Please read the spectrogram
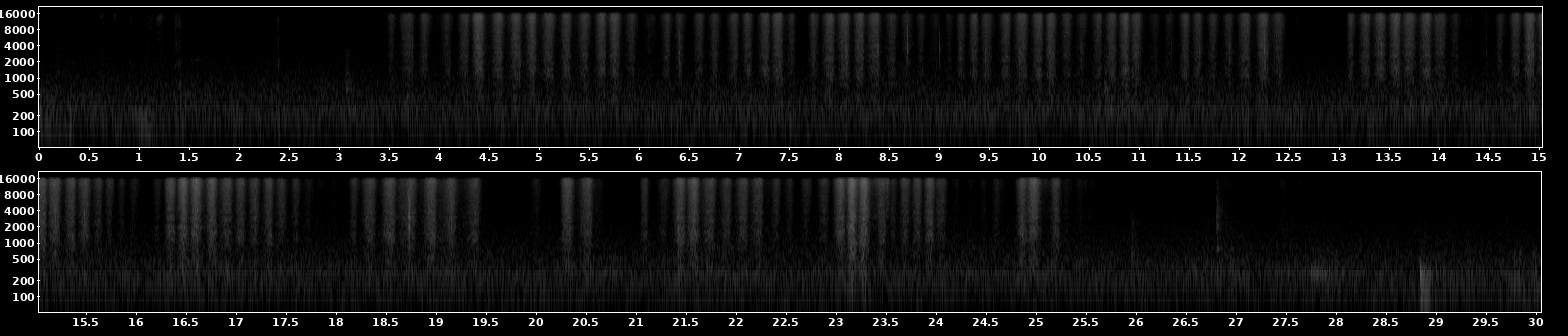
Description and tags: salt shaking flour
